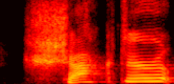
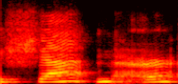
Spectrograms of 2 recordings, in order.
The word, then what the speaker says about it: Schacter: how to say her name and she said shakor like tractor so I just have to repeat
